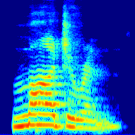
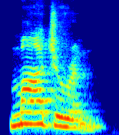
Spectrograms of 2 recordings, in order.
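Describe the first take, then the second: First: It is said in a British English accent. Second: The same.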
